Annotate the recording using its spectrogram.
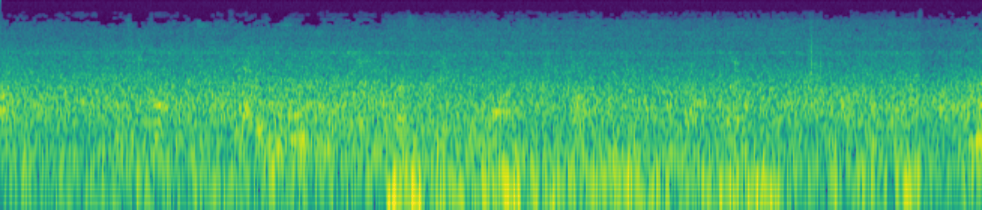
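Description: Steady low rumble of outdoor background noise, with faint indistinct voices in it.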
